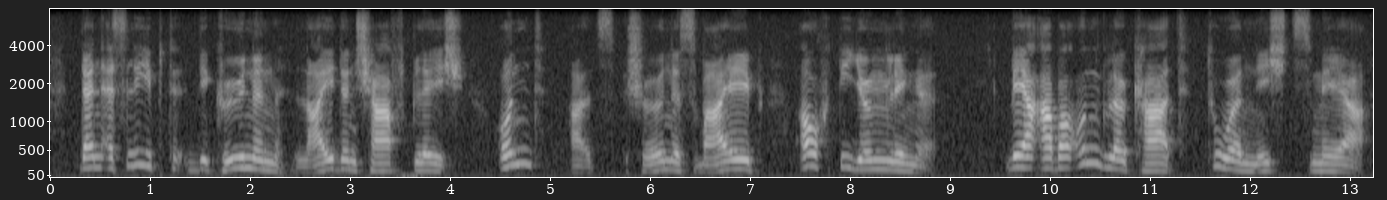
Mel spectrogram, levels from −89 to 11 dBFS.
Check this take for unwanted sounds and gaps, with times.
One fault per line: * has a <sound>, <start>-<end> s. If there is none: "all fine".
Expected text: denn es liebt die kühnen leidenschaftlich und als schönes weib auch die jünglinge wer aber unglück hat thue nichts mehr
all fine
